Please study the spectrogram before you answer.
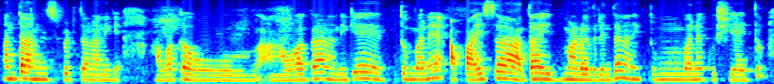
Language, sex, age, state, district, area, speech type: Kannada, female, 30-45, Karnataka, Chikkamagaluru, rural, spontaneous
